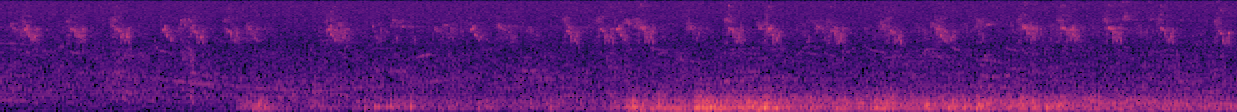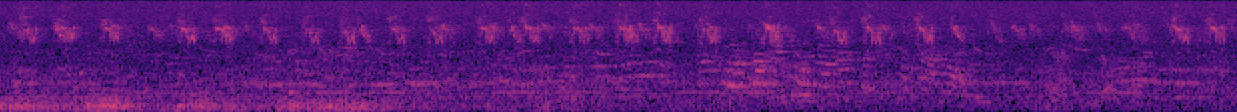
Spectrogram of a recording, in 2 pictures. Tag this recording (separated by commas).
Thunder, Thunderstorm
